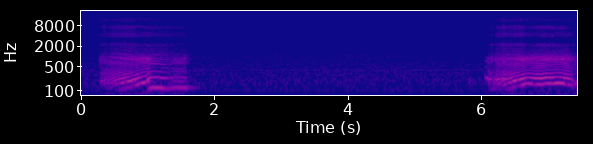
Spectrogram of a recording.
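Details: Shih Tzu dog asleep after a belly tickle: two loud, rumbling, buzzy snores separated by a long quiet pause in a quiet room; loud snoring.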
